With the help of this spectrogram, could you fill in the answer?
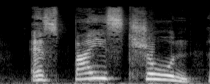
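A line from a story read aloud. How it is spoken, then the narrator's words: Excited shouting. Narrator (German): riefen sie aufgeregt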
